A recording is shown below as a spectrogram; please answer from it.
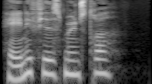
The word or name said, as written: hanefjedsmønstret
